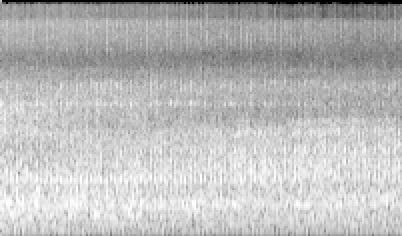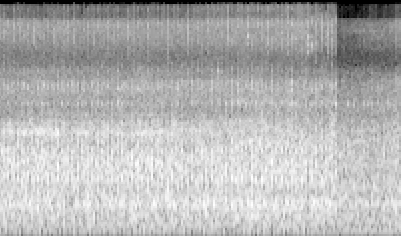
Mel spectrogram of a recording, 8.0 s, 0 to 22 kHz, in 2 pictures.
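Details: 2004 Volvo truck diesel, recorded with the hood open after the truck sat 6 years in a truck graveyard: steady, even clatter settling into a smooth idle with no knocks or misses; sounds healthy.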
